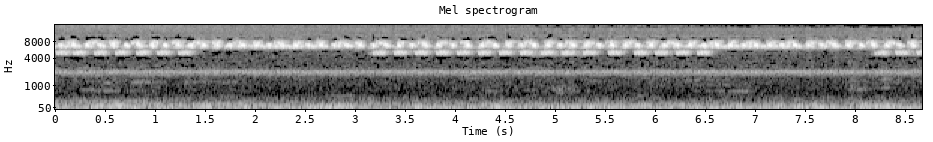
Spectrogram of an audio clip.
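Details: Night-time cricket chorus in the countryside, with two callers trilling in fast regular high-pitched pulses; the lower one drops out for a while and returns, backed by a constant thin tone and low background noise.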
